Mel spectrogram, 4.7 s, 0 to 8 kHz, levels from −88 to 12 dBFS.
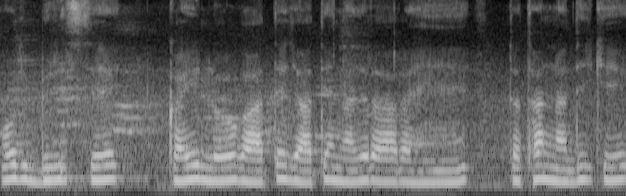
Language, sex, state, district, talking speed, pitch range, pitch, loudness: Hindi, male, Uttar Pradesh, Varanasi, 190 wpm, 145-170 Hz, 155 Hz, -17 LUFS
